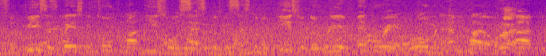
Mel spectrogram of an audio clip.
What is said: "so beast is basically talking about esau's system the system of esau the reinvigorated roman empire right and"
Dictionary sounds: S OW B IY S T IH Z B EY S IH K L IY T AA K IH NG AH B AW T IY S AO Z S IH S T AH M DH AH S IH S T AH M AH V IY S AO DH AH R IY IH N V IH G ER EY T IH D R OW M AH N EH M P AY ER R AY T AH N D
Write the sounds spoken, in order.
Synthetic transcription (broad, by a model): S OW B IY S IH Z B EY S IH K L IY T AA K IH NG AH B AW T IY S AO S IH S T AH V DH AH S IH S T AH M AH V IY S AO DH AH R IY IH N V IH G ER EY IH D R OW M AH N EH M P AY AY AH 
